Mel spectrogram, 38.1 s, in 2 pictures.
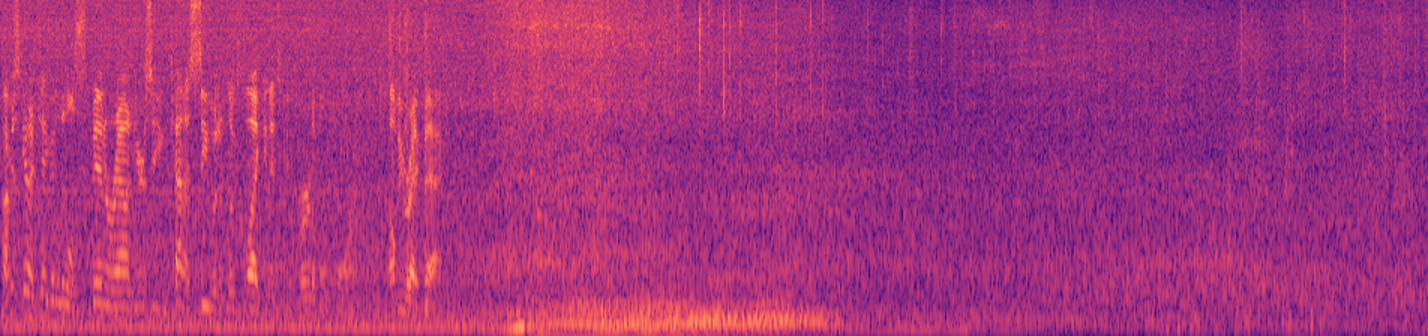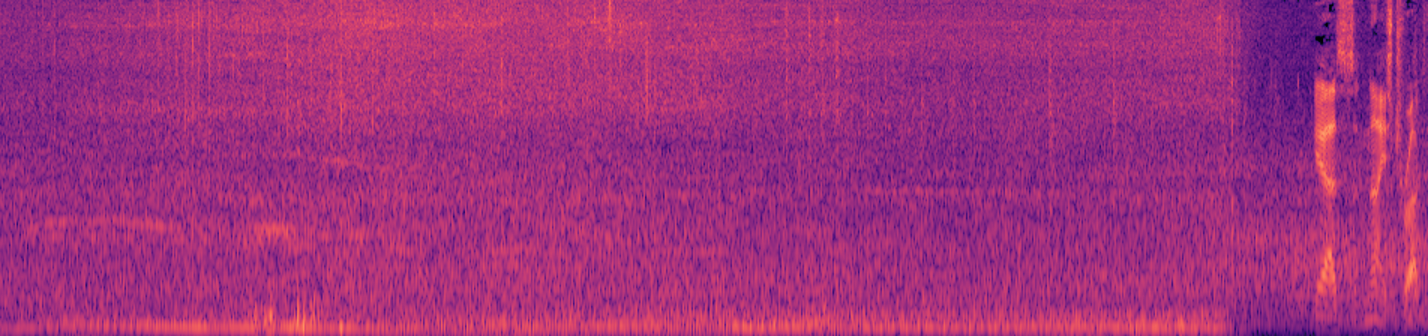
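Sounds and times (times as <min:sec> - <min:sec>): pickup truck engine driving past: 0:00.0 - 0:35.9.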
